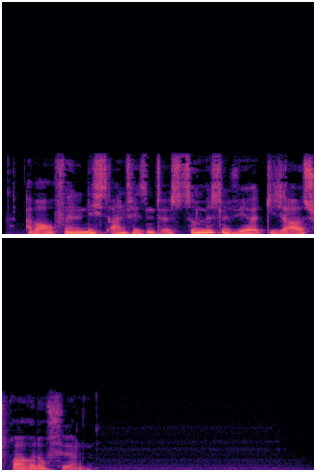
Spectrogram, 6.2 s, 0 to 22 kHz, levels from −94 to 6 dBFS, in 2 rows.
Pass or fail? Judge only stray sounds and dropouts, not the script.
pass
